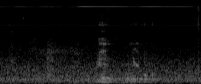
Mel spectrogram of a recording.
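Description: A pause between speech: faint room hiss with a thin, steady high-pitched whine, and a brief faint sound about a second in.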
